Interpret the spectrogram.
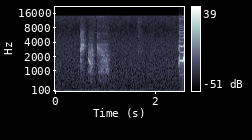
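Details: Pet cockatiel hatched in 2011, an older bird that talks in Kumamoto dialect copying its late owner's tone, chattering while up to mischief: three quick raspy speech-like syllables, a pause, then a loud bright whistled call at the end.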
